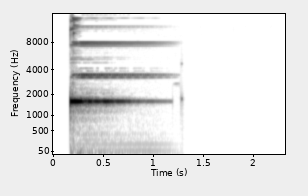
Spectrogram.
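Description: A single bright, bell-like ding that is struck once and rings out, fading away within about a second. It is a chime sound effect for the brand logo.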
